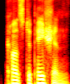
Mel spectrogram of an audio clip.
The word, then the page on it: constipation: American English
